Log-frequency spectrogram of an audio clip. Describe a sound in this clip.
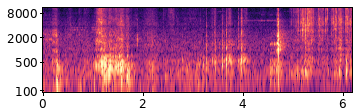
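A plastic wrapper crinkles and rustles.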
